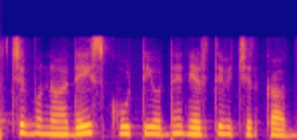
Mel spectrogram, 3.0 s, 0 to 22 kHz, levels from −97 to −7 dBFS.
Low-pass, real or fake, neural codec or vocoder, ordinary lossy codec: 7.2 kHz; fake; codec, 16 kHz, 0.5 kbps, X-Codec, WavLM features, trained on Multilingual LibriSpeech; none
